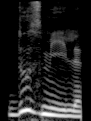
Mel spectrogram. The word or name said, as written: 12000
